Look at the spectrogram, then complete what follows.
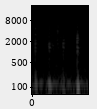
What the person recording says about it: this one has a little bit more plasticky feel to it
